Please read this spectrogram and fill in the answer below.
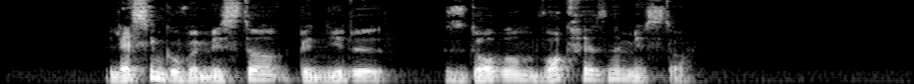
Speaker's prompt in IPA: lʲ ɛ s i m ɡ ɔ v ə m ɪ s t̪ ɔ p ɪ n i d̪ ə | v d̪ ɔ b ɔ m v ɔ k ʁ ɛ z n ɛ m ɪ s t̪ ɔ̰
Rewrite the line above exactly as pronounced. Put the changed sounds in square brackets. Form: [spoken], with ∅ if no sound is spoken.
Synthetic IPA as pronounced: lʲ ɛ s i [ŋ] ɡ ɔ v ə m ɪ s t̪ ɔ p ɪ n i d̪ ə | [z] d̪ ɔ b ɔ m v ɔ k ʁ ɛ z n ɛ m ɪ s t̪ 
